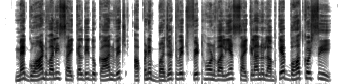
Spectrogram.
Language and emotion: Punjabi, happy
